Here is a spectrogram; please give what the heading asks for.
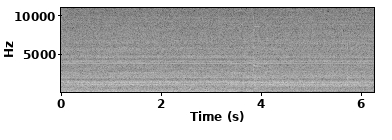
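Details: On a no-heat call, a small two-section McLean boiler whose burner started, stopped and made noises after pump pressure was raised (controls suspected) fires on a call for heat with a steady roar and light hiss, no pulsing; normal burner firing.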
